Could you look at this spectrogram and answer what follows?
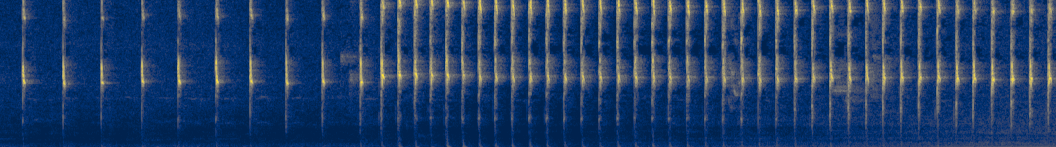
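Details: Lovebird starting ngekek, a lure to set other lovebirds chattering: slow, spaced sharp chips that suddenly speed into a long, fast, regular rattle, with a low background hum growing toward the end.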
